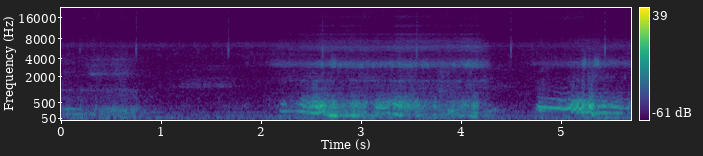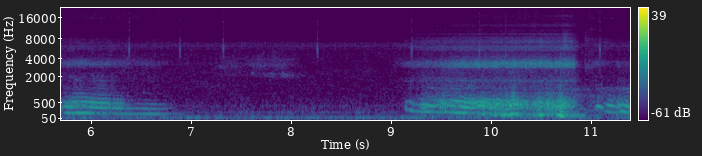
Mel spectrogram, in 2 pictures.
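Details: Tired dog in sound sleep snoring in long, fluttering, rattly pulls, about three in ten seconds, over faint room hum.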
